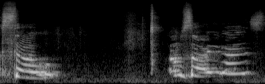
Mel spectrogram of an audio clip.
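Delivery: very high, crying, slow and drawn-out voice. Talking about past relationships while crying. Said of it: "I'm sorry I'm getting emotional".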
